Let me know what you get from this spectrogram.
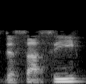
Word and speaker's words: de Sacy: Am I saying his name right? – I believe it's de Sacy, but I'm no French speaker, so I could be wrong too.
